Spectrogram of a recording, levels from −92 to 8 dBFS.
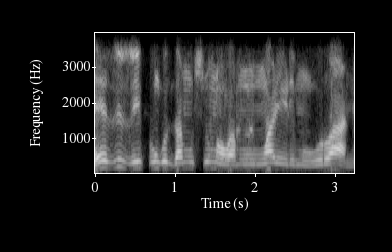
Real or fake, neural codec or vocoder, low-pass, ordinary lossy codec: real; none; 3.6 kHz; Opus, 64 kbps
